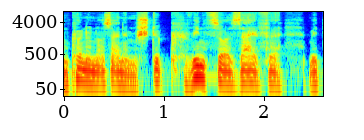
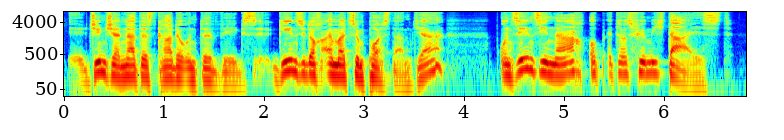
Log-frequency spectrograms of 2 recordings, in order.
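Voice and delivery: louder, higher, pushing the errand; insistent order; 5 semitones higher, 6 dB louder than usual. Acted. Lawyer ordering Bartleby to the post office, louder and insistent. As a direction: press him hard with the order.

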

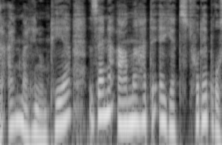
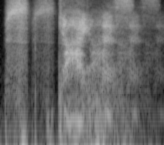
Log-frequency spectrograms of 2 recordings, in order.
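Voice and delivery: hushed, slow stage whisper; secretive whisper; 3 dB quieter, slower than usual. Acted. Sharing today's secret with listeners, slow whisper.

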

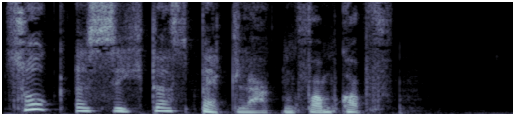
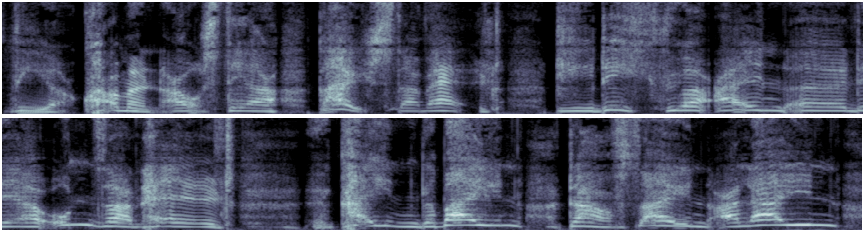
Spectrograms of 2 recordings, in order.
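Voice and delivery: ghostly rhyme; 7 semitones higher than usual. A narrator's reading. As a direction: intone the verse like a haunting spirit. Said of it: "dichtete er".

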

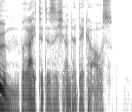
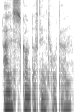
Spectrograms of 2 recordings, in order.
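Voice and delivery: hushed, much softer aside; spoken softly; 9 dB quieter than usual. A narrator's reading. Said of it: "sprach leise zu Euphemia". (leise zu ihr gesprochen)

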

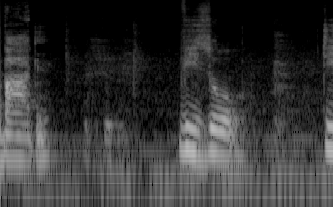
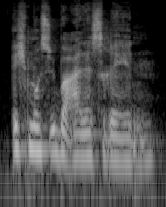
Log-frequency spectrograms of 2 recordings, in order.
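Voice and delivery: ordinary delivery

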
